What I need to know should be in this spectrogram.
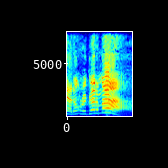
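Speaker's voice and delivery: preacher shouting to the church; preaching shout. Real, not acted. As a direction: cry it out over the congregation. Preaching climax to the congregation.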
